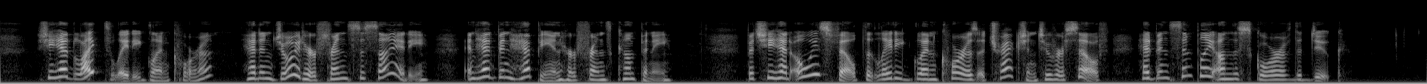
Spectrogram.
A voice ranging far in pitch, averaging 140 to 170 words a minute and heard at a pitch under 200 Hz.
No: wide, 6.8 semitones; average, 155 wpm; very high, 255 Hz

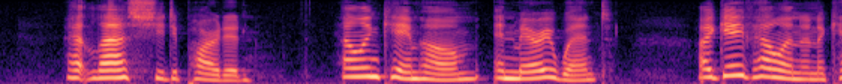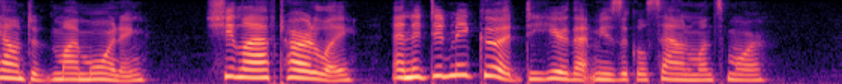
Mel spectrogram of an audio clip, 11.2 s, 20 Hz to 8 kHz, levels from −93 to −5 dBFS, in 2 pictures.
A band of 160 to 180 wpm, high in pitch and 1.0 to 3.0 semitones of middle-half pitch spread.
No: average, 175 wpm; high, 230 Hz; wide, 5.5 semitones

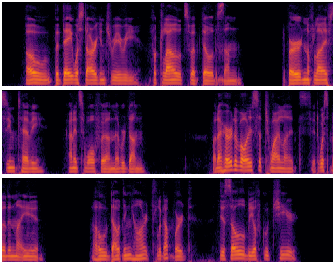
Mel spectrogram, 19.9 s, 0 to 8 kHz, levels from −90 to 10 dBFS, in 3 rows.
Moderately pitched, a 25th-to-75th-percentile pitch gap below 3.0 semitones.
No: low, 110 Hz; narrow, 2.6 semitones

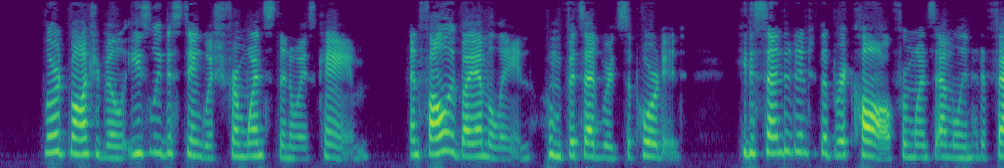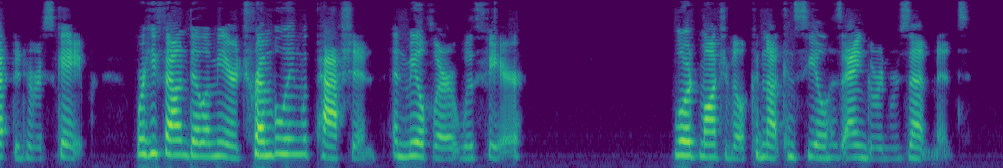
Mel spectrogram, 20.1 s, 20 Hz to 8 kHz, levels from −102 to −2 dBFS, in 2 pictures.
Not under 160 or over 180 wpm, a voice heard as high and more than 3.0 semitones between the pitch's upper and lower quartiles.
No: average, 150 wpm; high, 235 Hz; average, 4.3 semitones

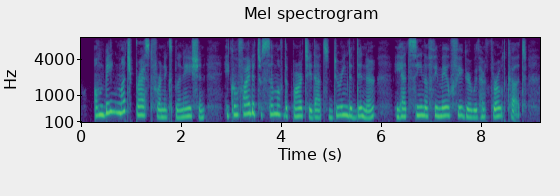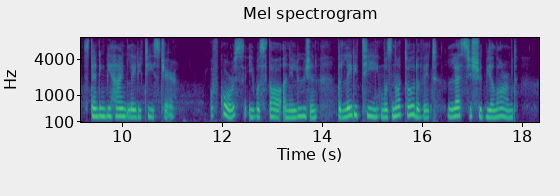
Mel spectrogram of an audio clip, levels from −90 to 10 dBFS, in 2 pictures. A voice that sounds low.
No: high, 230 Hz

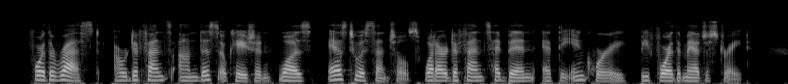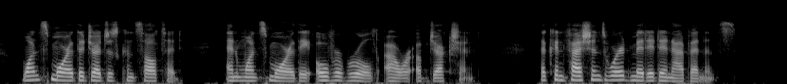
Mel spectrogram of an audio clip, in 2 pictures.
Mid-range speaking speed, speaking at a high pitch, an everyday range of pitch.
No: average, 155 wpm; medium, 175 Hz; average, 3.1 semitones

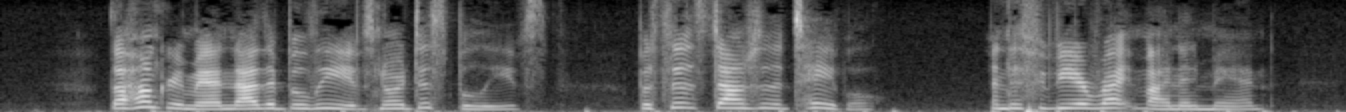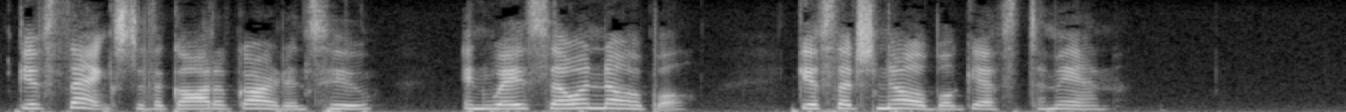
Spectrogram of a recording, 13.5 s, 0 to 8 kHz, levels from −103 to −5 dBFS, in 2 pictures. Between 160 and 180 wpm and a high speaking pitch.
Yes: average, 175 wpm; very high, 275 Hz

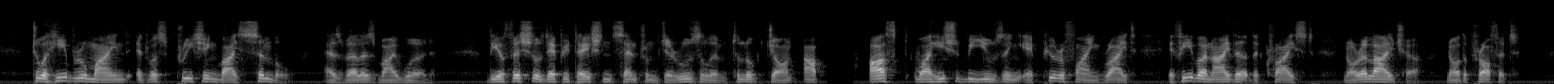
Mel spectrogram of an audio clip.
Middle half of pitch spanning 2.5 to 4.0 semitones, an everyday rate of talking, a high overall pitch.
No: average, 3.6 semitones; average, 170 wpm; low, 115 Hz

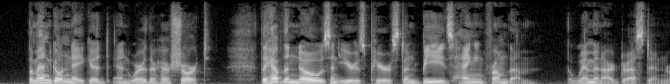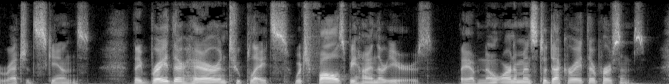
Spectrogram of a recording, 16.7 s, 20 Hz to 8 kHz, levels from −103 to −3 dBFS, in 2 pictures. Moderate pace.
Yes: average, 170 wpm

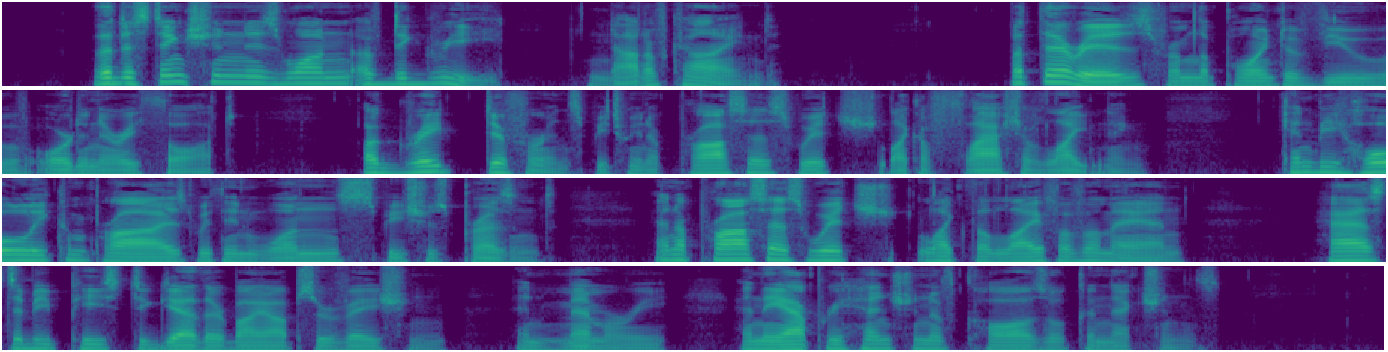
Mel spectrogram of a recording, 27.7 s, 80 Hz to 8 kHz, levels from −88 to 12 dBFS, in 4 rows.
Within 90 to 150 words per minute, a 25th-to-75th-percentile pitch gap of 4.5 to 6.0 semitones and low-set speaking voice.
Yes: average, 140 wpm; average, 4.9 semitones; low, 105 Hz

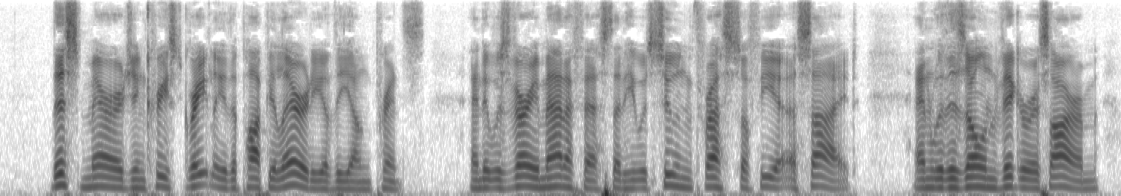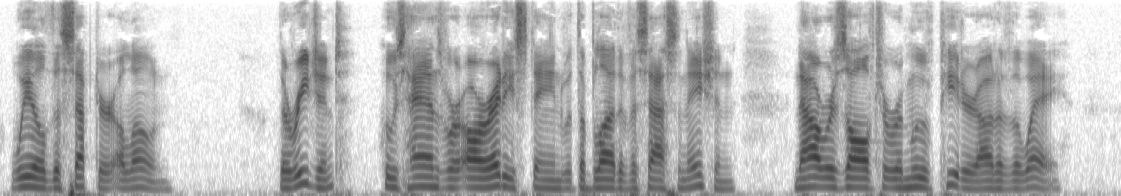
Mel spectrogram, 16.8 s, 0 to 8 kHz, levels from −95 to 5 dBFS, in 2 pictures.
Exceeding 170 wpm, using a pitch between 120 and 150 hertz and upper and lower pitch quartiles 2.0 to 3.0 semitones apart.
Yes: average, 190 wpm; low, 135 Hz; average, 2.7 semitones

